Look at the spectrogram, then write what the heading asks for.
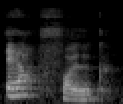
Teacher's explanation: tem esse ER que vai dar o som de EA. Exatamente.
